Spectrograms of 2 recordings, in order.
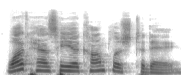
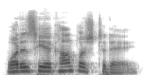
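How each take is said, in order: First: What has is said fully with a clear h. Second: What has is blended, sounding like wadiz.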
